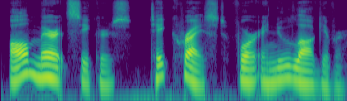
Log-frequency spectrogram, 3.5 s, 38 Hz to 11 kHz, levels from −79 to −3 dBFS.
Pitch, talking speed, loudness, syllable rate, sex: 120 Hz, 155 wpm, -19 LUFS, 4.2 syllables/s, male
